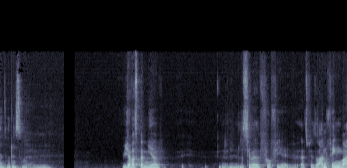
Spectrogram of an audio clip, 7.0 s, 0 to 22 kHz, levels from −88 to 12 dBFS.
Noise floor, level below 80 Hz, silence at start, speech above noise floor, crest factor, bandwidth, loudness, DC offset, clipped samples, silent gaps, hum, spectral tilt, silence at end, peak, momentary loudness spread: -61 dBFS; -54 dBFS; 0 s; 42 dB; 20 dB; 15.5 kHz; -20 LUFS; under 0.1%; under 0.1%; 1.29-1.49 s; none; -6 dB/octave; 0 s; 0 dBFS; 18 LU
